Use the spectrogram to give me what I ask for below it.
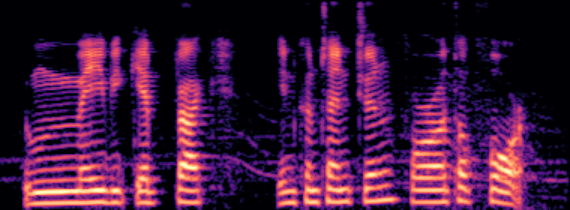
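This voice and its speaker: With a non-native accent, the speaker keeps a moderate pace. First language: not English. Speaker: sim racing commentator. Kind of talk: live commentary. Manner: halting; animated.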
